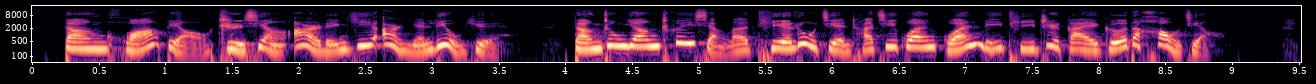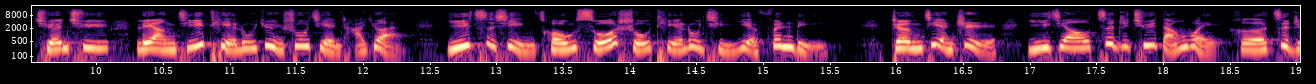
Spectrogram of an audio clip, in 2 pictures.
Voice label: 女 专题片; 呼铁检察分院两房专题片

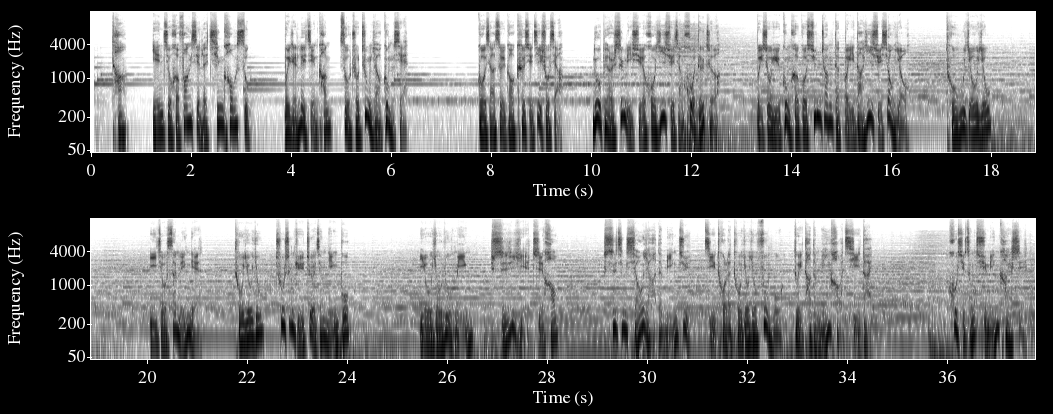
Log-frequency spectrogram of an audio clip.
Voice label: 男 现场VCR; 北京大学屠呦呦医学奖启动会

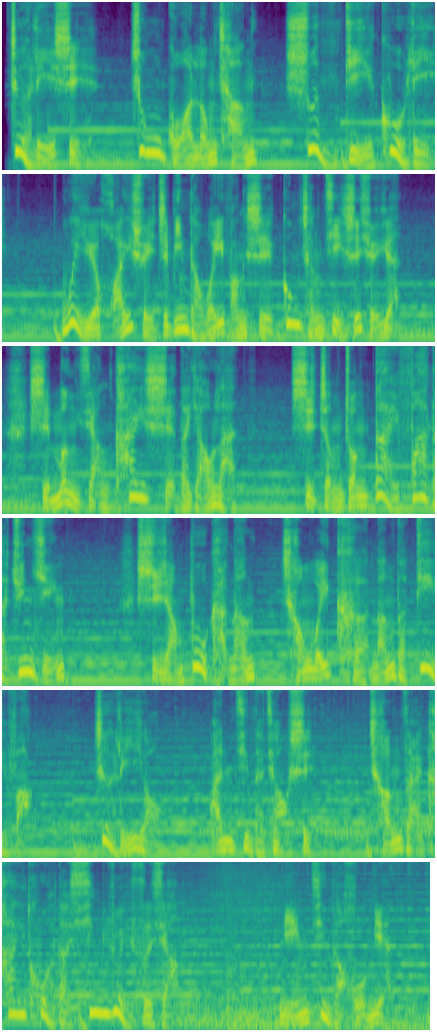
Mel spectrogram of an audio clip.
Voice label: 男,自信大气 大学宣传

